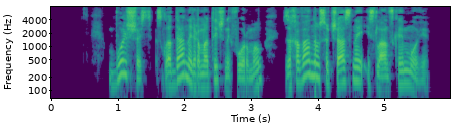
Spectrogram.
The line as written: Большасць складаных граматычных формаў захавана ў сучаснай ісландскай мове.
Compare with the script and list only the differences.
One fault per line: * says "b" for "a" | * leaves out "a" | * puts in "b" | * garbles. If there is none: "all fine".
all fine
